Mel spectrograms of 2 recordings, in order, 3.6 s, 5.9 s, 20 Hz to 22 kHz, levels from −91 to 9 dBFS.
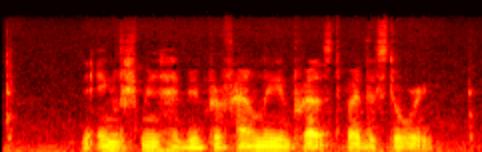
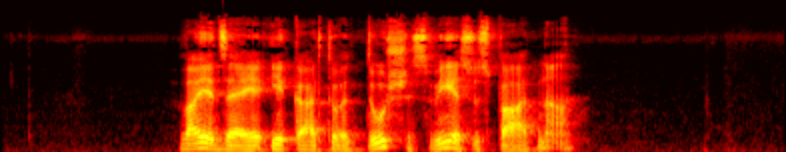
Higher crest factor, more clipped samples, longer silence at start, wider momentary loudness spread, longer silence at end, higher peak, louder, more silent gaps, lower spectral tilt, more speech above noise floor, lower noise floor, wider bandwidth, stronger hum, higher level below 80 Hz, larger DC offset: about the same, 18 dB vs 20 dB; neither; second, 0.05 s vs 1.35 s; second, 8 LU vs 12 LU; second, 0.05 s vs 1.6 s; about the same, -2 dBFS vs 0 dBFS; second, -20 LUFS vs -17 LUFS; neither; first, -7 dB/octave vs -3 dB/octave; second, 23 dB vs 51 dB; second, -41 dBFS vs -69 dBFS; second, 13 kHz vs 14.5 kHz; neither; first, -42 dBFS vs -56 dBFS; neither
